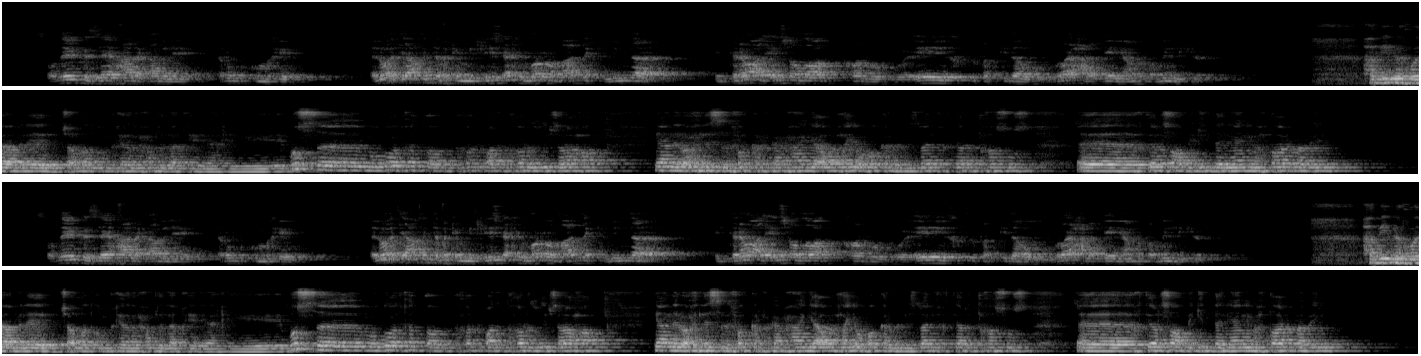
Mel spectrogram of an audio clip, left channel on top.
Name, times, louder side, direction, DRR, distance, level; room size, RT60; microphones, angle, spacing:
voice 1, 0.5-1.9 2.1-2.9 3.7-6.6 7.1-12.0, right 1 dB, 20° right, 0 dB, 0.4 m, -35 dB
voice 2, 13.1-20.3 20.7-27.4, right 1 dB, 90° right, 1 dB, 0.6 m, -27 dB
2.4 x 2.3 x 2.9 m, 1.0 s
head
